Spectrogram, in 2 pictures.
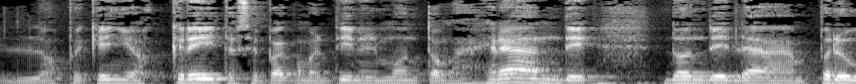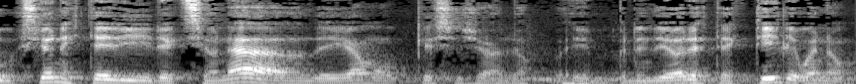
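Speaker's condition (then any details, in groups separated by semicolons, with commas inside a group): No condition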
